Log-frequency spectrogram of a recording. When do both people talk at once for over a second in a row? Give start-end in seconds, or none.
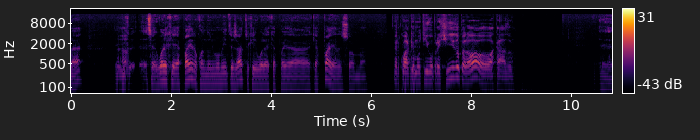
none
